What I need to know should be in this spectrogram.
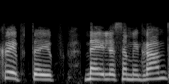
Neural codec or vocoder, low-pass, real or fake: codec, 16 kHz, 2 kbps, X-Codec, HuBERT features, trained on general audio; 7.2 kHz; fake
